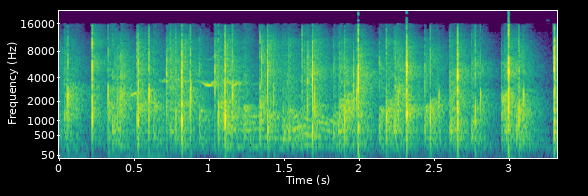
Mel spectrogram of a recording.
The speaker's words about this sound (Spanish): Ahí está, muy bien, fuerte el aplauso.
